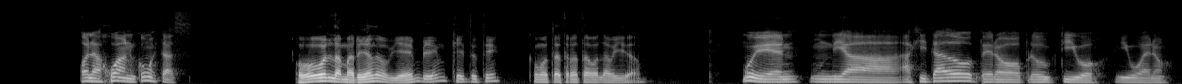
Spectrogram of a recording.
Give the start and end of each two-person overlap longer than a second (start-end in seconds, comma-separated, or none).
none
